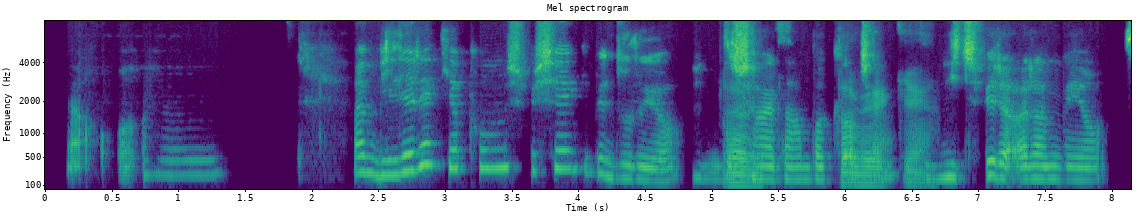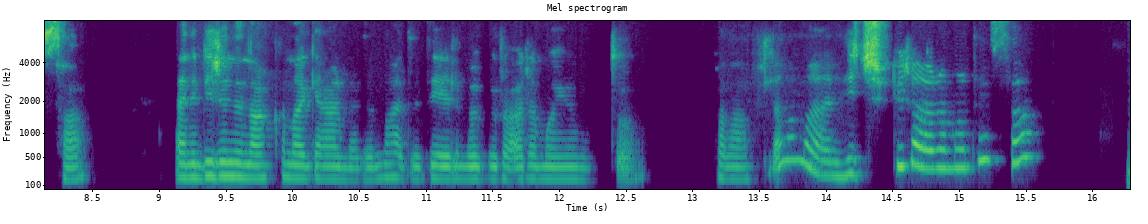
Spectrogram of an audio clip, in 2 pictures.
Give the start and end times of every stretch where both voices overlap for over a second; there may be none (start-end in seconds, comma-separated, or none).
5.1-6.7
